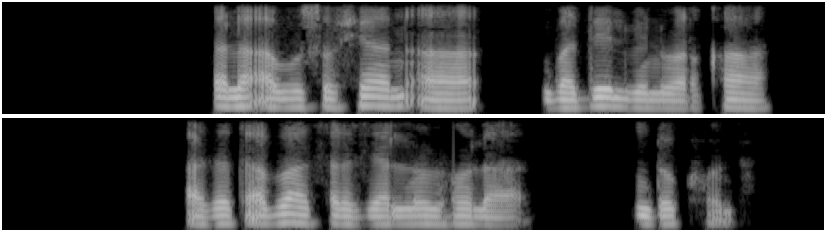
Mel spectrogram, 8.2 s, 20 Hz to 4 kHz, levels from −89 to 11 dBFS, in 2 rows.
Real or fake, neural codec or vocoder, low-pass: real; none; 3.6 kHz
